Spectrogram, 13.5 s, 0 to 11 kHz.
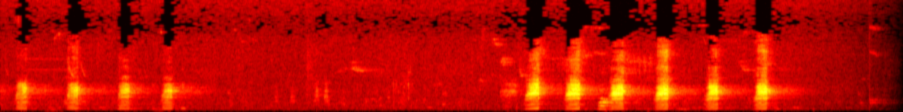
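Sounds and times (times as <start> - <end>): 
mallard quacking: 0.2 - 3.0, 4.1 - 5.9, 7.6 - 11.9.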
